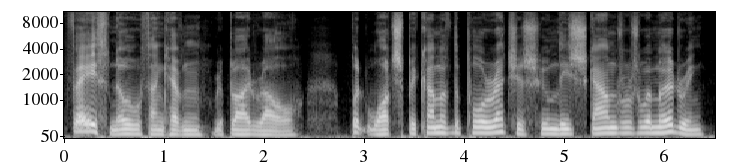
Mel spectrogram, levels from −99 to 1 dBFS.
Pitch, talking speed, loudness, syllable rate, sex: 125 Hz, 175 wpm, -19 LUFS, 4.9 syllables/s, male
